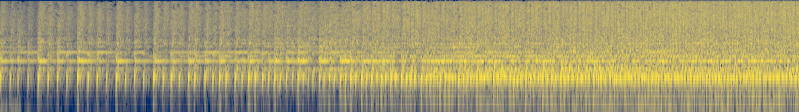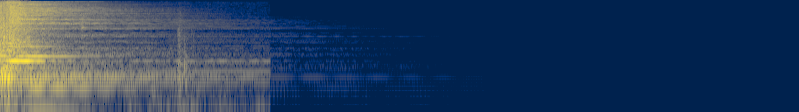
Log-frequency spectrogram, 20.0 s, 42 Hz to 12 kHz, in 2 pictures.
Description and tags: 10 Second Drum Roll with Cymbal Accent
Sound ID is: 592687
accent, ceremony, cymbal, drum, drum-roll, percussion, roll, snare, Sonic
